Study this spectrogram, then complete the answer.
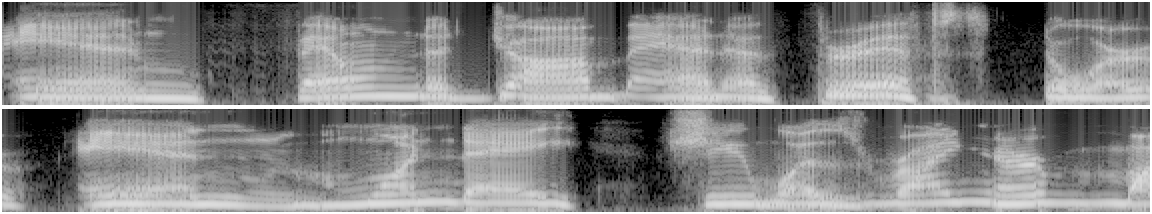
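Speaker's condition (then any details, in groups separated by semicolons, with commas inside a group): Cerebral palsy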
